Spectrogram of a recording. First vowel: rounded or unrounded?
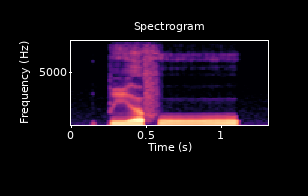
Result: unrounded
